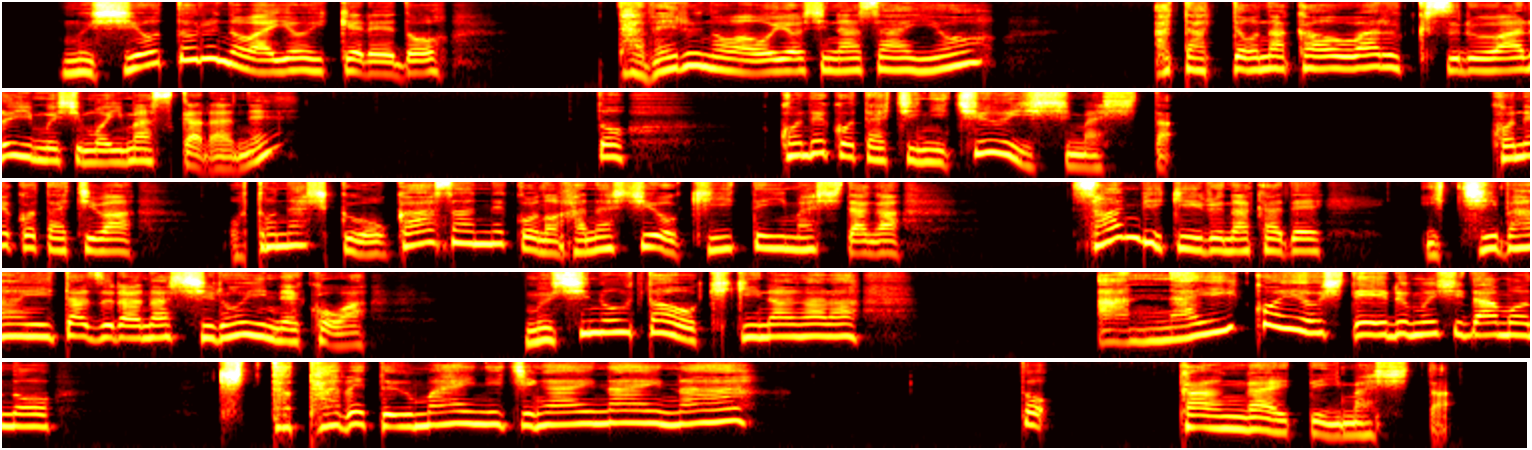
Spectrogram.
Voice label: reading, female voice

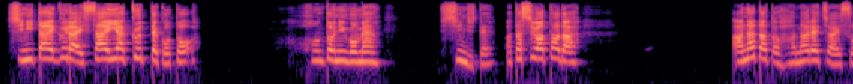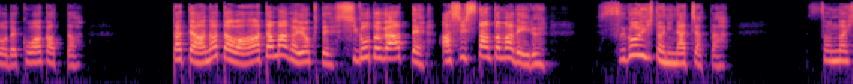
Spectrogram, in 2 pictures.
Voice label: female voice

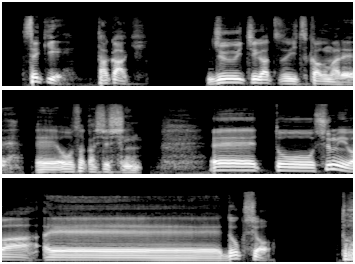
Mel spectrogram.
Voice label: freetalk, male voice

